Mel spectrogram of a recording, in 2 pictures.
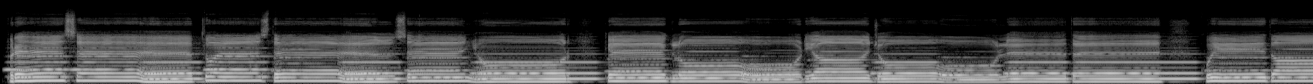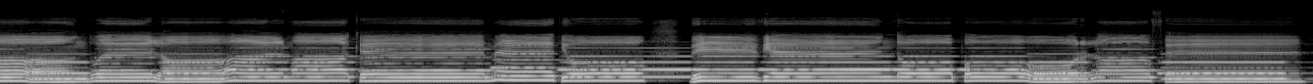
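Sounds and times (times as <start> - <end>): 
contralto voice: 0.0 - 26.2.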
